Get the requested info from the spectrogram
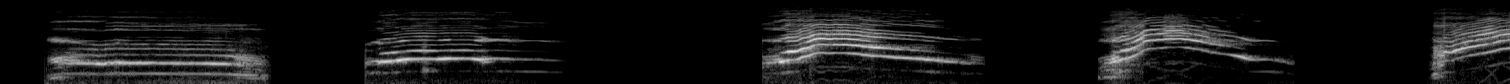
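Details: Domestic cat uttering a series of weird drawn-out meows, five calls about two seconds long with pauses between; early ones steady and level, later ones rising then falling in a bending wail.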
